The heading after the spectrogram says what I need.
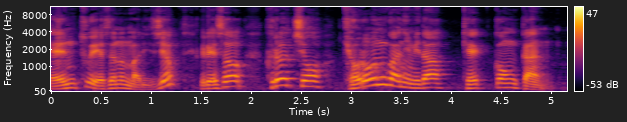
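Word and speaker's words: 結婚観: 객건간, 객건간. 이거는요. 가치관이 되겠습니다. 가치관, 가치관. 뭘까요? 선, 입, 관이네요.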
